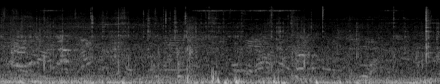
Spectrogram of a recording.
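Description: Two dogs eating side by side from a hand-held metal bowl: quick clicks and crunches of mouths and teeth against the bowl and the food, a little denser about halfway through.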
